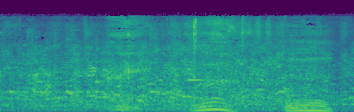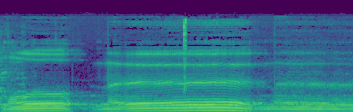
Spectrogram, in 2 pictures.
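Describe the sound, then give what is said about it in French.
After a moment of crowd chatter, a man in the toilets of a nightclub lets out loud, deep bellows imitating a bull: two short groaning calls, then a long drawn-out roar. “Euh, bon, enfin, c'est assez incroyable, mais le monsieur qui se trouve dans les toilettes, eh bien, il pousse des meuglements euh, comme un taureau.”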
